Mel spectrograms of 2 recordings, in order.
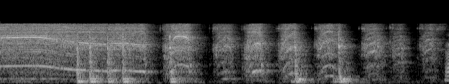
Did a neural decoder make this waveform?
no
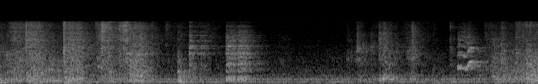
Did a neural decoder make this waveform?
no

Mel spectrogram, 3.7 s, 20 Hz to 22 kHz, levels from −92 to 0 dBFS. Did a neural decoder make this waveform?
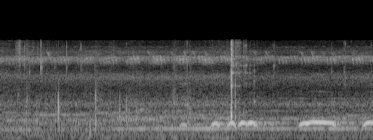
no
